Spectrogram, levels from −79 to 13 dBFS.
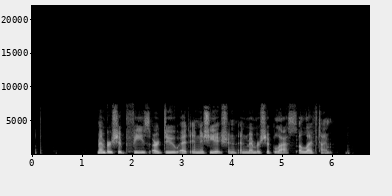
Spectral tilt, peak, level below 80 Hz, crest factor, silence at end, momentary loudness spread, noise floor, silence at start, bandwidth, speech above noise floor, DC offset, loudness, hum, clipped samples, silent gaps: -4.5 dB/octave; -2 dBFS; -58 dBFS; 20 dB; 0.8 s; 8 LU; -89 dBFS; 1.3 s; 7.8 kHz; 69 dB; under 0.1%; -20 LUFS; none; under 0.1%; none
